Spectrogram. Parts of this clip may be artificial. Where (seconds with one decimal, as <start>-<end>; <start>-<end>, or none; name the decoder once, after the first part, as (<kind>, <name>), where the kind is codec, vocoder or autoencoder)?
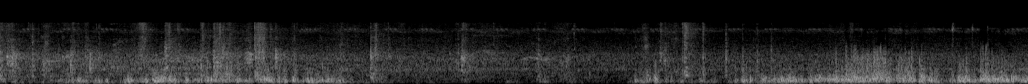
1.4-2.5 (vocoder, Vocos); 3.1-4.2; 5.4-6.0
